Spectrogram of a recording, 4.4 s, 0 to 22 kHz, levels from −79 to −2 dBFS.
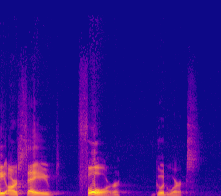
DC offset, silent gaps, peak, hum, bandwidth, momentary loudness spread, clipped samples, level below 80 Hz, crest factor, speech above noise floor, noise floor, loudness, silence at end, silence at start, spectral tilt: under 0.1%; none; 0 dBFS; 60 Hz at -55 dBFS; 13 kHz; 21 LU; under 0.1%; -66 dBFS; 18 dB; 43 dB; -58 dBFS; -15 LUFS; 0.8 s; 0 s; -5.5 dB/octave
